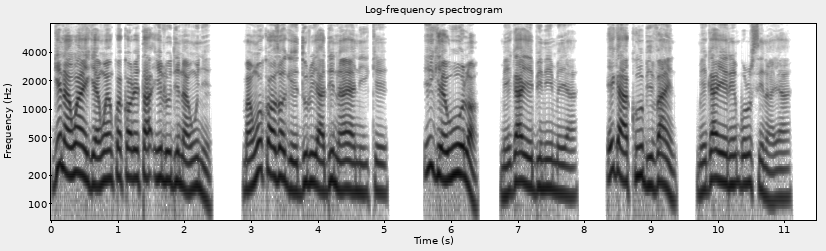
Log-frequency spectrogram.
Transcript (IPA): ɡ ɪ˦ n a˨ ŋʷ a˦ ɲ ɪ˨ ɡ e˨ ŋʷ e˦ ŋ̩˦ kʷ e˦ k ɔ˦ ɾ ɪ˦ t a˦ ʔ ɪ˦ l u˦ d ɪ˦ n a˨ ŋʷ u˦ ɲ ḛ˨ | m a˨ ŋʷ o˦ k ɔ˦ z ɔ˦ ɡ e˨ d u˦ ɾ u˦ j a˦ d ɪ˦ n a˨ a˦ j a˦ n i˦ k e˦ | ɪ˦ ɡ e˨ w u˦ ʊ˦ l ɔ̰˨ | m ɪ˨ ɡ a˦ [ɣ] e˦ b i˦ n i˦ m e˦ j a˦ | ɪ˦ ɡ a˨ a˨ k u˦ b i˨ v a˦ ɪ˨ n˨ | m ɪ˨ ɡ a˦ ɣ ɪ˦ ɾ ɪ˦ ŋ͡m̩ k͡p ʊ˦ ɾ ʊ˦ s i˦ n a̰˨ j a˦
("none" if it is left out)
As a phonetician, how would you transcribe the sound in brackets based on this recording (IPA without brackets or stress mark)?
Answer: ɣ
